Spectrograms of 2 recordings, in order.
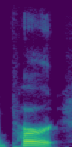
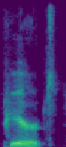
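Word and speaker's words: Peart: people still to this day call him Neil Pert even though it's been on record that hey my name's actually pronounced Pier.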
